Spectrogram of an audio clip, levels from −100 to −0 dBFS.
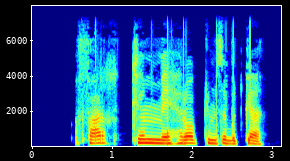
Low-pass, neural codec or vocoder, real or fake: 7.2 kHz; none; real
